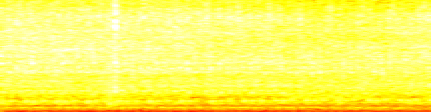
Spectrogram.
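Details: Engine idling right after an oil change and oil filter fitted, no leaks seen at filter: quiet, even idle with light steady hiss, no knocks or misses; normal healthy idle.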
